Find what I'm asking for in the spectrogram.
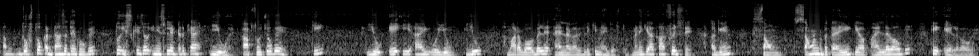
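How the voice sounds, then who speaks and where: Woman teaching english grammar online, lowish mellow voice, keeps asking viewers questions, kinda dull lo-fi sound with faint hiss. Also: brisk. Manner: repetitive rhetorical questions to viewers. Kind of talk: online exam-prep grammar lesson.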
